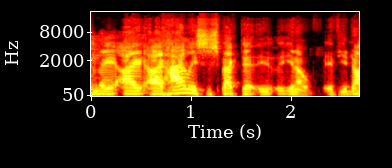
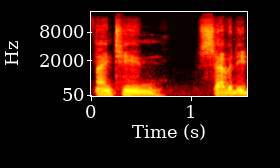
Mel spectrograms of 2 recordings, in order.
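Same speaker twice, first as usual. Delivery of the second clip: usual speaking voice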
